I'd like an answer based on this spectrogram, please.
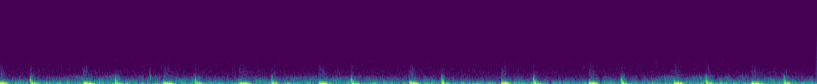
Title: Heart Auscultation Lying on the Left Side ❤️🩺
